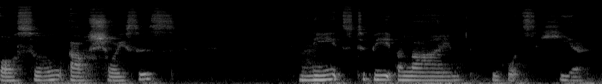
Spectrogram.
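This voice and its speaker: A woman at a very slow pace, medium pitch, dark, mellow tone and somewhat breathy, with monotone, flat intonation and long, frequent pauses. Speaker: spiritual teacher. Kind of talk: guided meditation. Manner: laughs often.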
